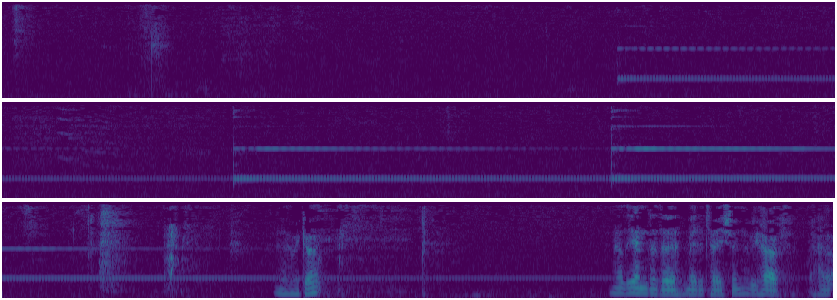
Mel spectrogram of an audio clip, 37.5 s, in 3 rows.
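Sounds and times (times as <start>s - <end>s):
meditation gong ringing: 9.2s - 33.5s
speech: 29.5s - 29.9s, 34.3s - 37.4s.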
